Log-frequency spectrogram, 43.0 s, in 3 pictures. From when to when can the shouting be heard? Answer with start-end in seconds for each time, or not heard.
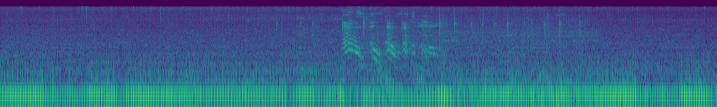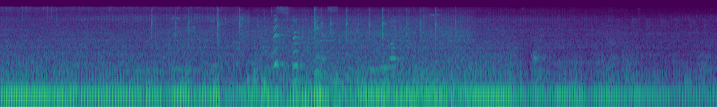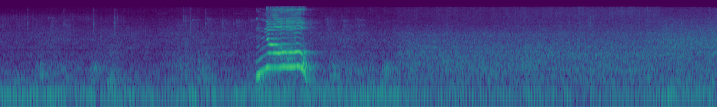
6.8-8.8, 19.8-21.1, 21.7-22.3, 33.8-34.9.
